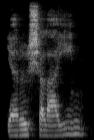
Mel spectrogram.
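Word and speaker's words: ירושלים: Well, there's different definitions for Jerusalem, but you know, it's the city of peace or the teaching of peace is generally Yerushalayim is the pronunciation.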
